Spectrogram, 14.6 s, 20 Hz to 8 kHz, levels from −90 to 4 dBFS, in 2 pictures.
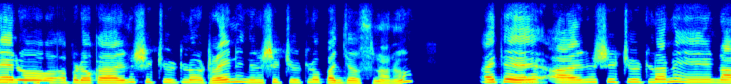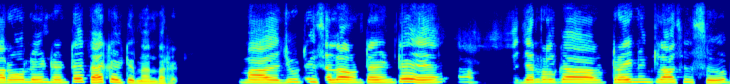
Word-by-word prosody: నేను 230 -1 +3 0.4
అప్పుడు 210 +1 -2
ఒక 215 - -3 0.2
ఇన్‌స్టిట్యూట్‌లో 235 0 -5 0.2
ట్రైనింగ్ 240 +4 +1
ఇన్‌స్టిట్యూట్‌లో 230 +1 -4
పనిచేస్తున్నాను. 180 -7 -2 0.9
అయితే 250 +2 +4 0.5
ఆ - - +4 0.2
ఇన్‌స్టిట్యూట్‌లోని 255 +3 -3 0.4
నా 225 - +4
రోల్ 240 +1 -2
ఏంటంటే, 235 +3 -1
ఫ్యాకల్టీ 230 -2 +3
మెంబర్. 145 -4 -6 0.8
మా 230 - +4 0.3
డ్యూటీస్ 260 0 -5
ఎలా 240 +1 +6
ఉంటాయంటే, 235 +3 +1 0.6
ఆహ్, 220 - -12 0.5
జనరల్‌‌గా 240 +1 0 0.4
ట్రైనింగ్ 250 +2 0
క్లాసెసు 235 -3 -1
235 Hz, 95 wpm, -24 LUFS, 225-245 Hz, 0.9 s, ఎలా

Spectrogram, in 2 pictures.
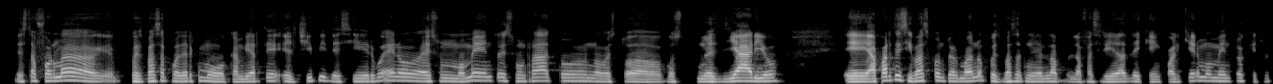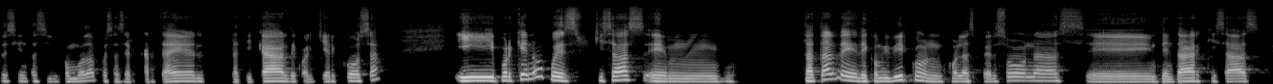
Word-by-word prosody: De - - -3
esta 160 +4 -3
forma, 170 -1 +3
eh, - - -4
pues 135 -3 0
vas 150 +3 +1
a 180 - 0
poder 140 -2 0
como 140 -6 0
cambiarte 135 +5 -2
el 125 - -1
chip 155 +6 -6
y 180 - -1
decir, 140 0 -3
bueno, 170 -1 0
es 145 +1 0
un 150 -1 -3
momento, 175 +6 0
es 160 -2 -4
un 145 -1 -3
rato, 165 0 -1
no 135 -3 -1
es 130 - -8
todo, 120 -3 0
pues, 125 0 -6
no 130 0 0
es 130 -1 +2
diario. 150 +2 +4 0.6
Eh, 130 +1 +6
aparte, 180 +9 +4
si 160 - 0
vas 160 +2 +1
con 175 -2 -2
tu 155 - -1
hermano, 145 +4 +1
pues, 150 -6 -1
vas 140 +2 0
a - - 0
tener 135 -1 -1
la 135 0 0
la 120 - -4
facilidad 125 +1 -1
de 135 -1 -3
que 125 - -8
en 125 - -7
cualquier 125 +8 -4
momento 155 -2 -3
que 135 -4 -14
tú 135 - -16
te 145 +1 -7
sientas 140 -1 -9
incómoda, 135 +6 -3
pues 140 -7 -10
acercarte 115 0 -8
a 145 +3 +2
él, 145 -1 -4 0.2
platicar 145 +6 +2
de 135 - -5
cualquier 135 +3 -7
cosa. 160 - -2 0.7
Y, 170 0 +8
¿por 180 +1 +1
qué 235 +4 +4
no?, 350 +9 -2
pues 175 -1 +2
quizás, 200 +5 +1
em, 130 -2 0 0.8
tratar 185 +11 +3
de 185 -6 +3
de 145 -1 +2
convivir 155 +7 +2
con 160 -10 -1
con 140 0 -4
las 135 0 -1
personas, 170 +2 -3
eh, 125 0 -1
intentar 140 +4 +1
quizás 140 0 -2
145 Hz, 185 wpm, -23 LUFS, 130-165 Hz, 0.8 s, Y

